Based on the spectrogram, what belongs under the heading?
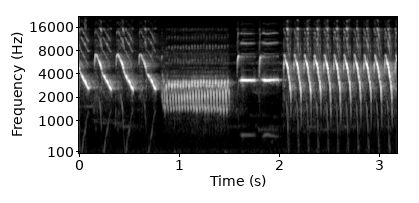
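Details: Canary song used as a master recording for training, long continuous singing: descending whistled slurs, a buzzy harsh trill, clear held whistles, then a rapid rolling trill of repeated notes.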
